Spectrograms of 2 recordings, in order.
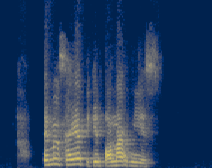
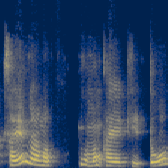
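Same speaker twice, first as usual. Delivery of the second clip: normal talking voice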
